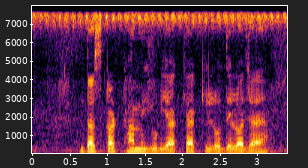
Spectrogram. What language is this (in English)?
Maithili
